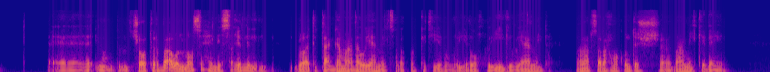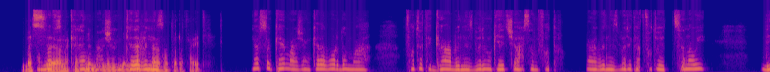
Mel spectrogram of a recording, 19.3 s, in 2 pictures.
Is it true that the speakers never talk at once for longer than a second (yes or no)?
no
